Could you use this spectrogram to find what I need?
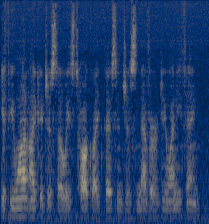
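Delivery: very quiet, low, level monotone drone. Speaking to listeners, showing the way of talking that puts them to sleep: monotone. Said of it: "I could put you to sleep if I talk very monotone".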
